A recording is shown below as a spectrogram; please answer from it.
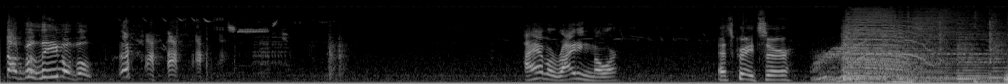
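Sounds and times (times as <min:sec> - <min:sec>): outdoor ambience: 0:00.0 - 0:10.0
high bird chirp: 0:01.6 - 0:08.5.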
